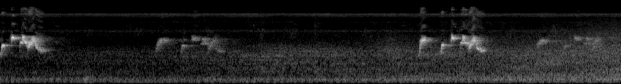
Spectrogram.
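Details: Red-whiskered bulbul singing in Ubon decoy style: bright whistled, warbling phrases of a few quick notes near the start and again after four seconds, with a softer phrase between, over a faint steady hiss.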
